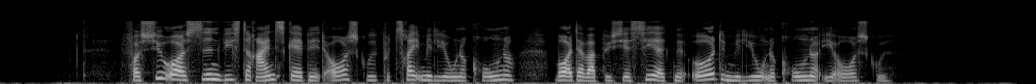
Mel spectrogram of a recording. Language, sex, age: Danish, female, 62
